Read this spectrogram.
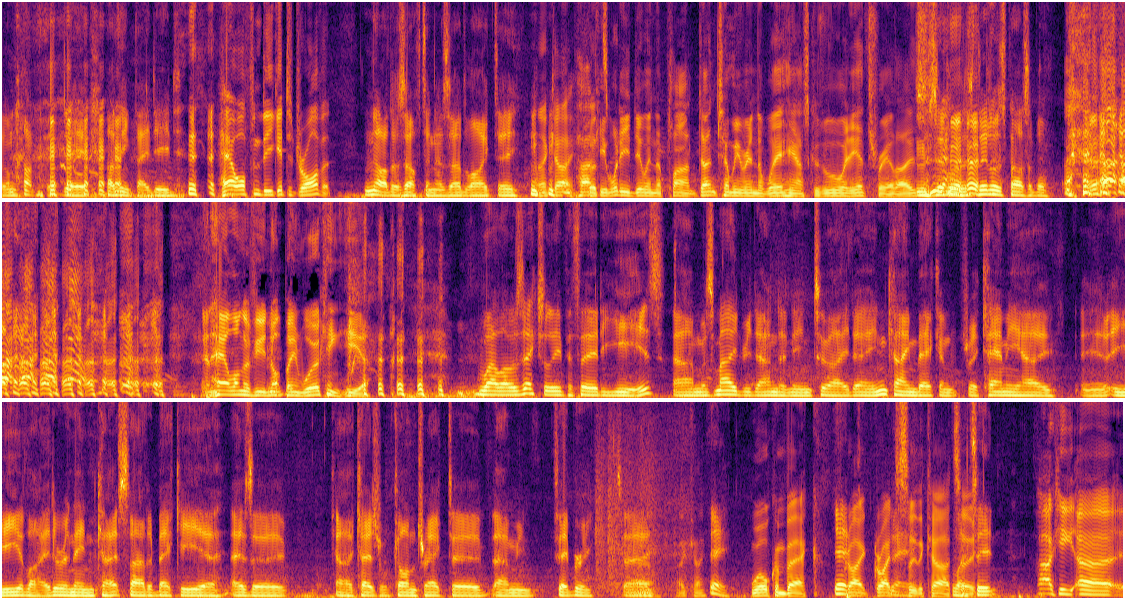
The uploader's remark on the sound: Live from Bendix Brakes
